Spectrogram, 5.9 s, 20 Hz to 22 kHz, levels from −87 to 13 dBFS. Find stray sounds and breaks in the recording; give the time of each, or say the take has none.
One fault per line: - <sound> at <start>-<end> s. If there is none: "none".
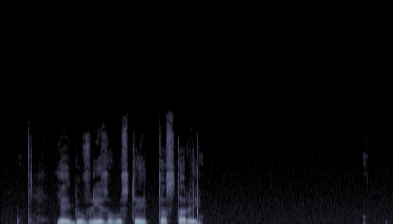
none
